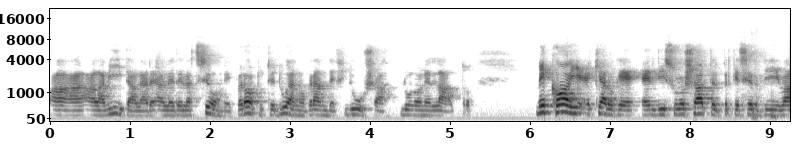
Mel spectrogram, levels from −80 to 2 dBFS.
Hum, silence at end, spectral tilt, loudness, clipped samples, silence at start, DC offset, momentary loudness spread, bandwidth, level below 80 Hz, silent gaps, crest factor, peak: none; 0 s; -4.5 dB/octave; -20 LUFS; under 0.1%; 0 s; under 0.1%; 15 LU; 7.4 kHz; -62 dBFS; none; 20 dB; 0 dBFS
